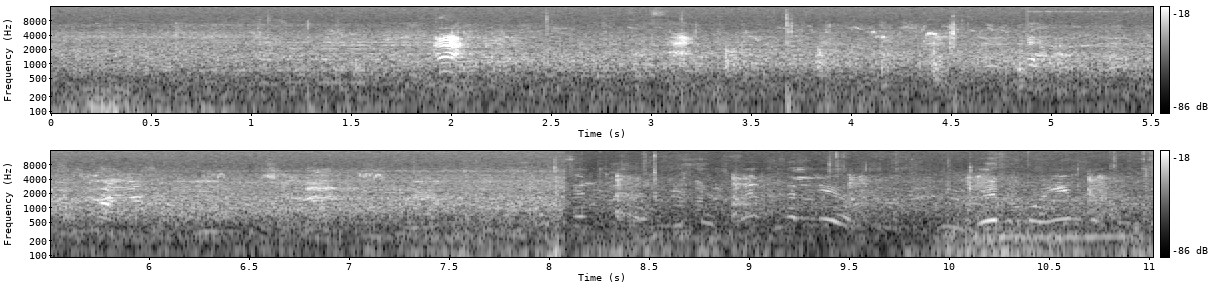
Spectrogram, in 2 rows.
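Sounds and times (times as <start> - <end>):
outdoor ambience: 0.0 - 11.0
players calling and shouting: 1.0 - 8.2.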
